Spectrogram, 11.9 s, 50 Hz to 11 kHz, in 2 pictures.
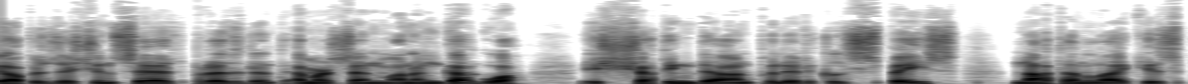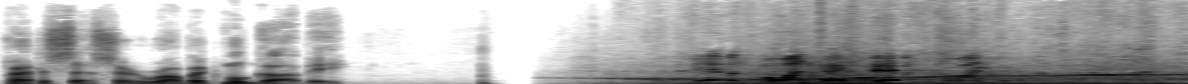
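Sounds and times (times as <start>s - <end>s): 
speech: 0.0s - 7.8s, 9.4s - 11.1s
police siren wailing: 8.6s - 11.8s
outdoor traffic rumble: 8.7s - 11.8s.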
